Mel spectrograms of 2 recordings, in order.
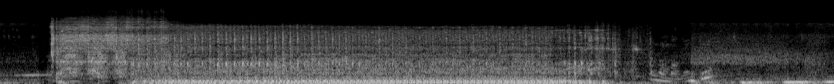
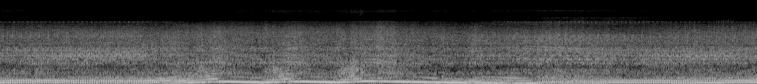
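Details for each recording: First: Mitsubishi Lancer CE after spark plug tube seal repair: long crank catches into an uneven, stumbling idle that lurches and dies back; misfire because one ignition coil was left unplugged. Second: Mitsubishi Lancer CE engine, after fixing spark plug tube seals and plugging in both coils, settles into a steady idle, then revs up smoothly twice and drops back cleanly with no miss or stumble; normal running.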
